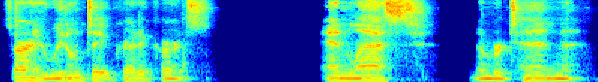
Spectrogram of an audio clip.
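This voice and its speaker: A man's voice: mid-range voice, completely flat delivery, a little slow. A man teaching an online English lesson, patiently explaining words with examples over a video call.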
